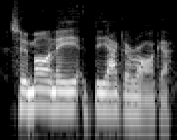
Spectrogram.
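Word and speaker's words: Toumani Diagouraga: what is the correct way to say that sumani diagaraga Diego Raga not funny I really wish he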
